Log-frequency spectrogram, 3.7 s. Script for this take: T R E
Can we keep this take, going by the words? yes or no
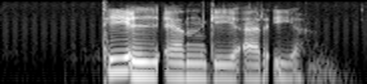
no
